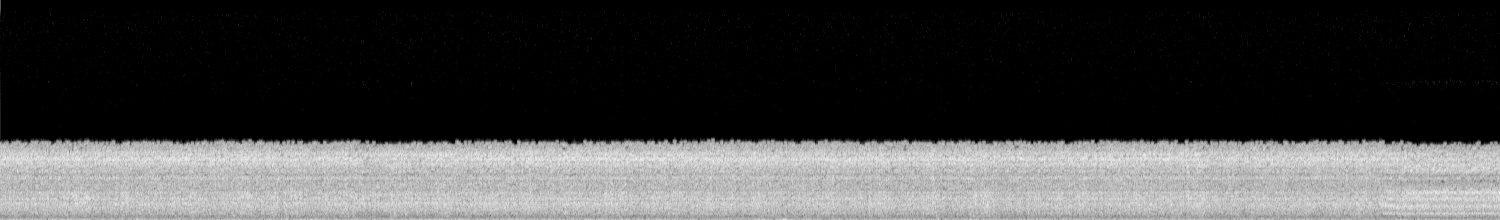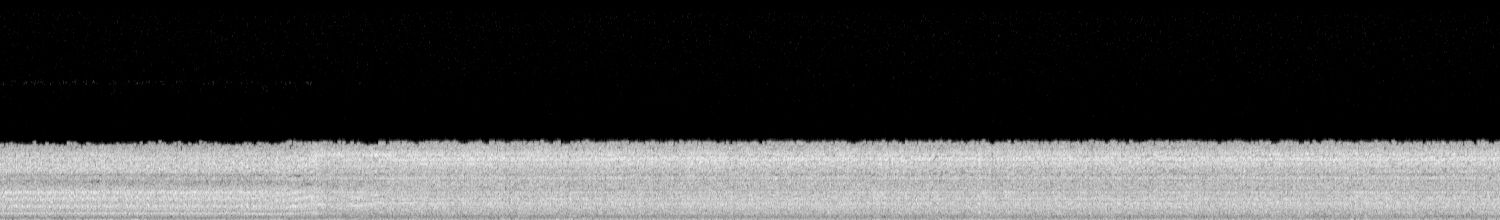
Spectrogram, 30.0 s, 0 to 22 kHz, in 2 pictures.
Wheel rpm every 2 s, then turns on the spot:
230, 240, 230, 240, 230, 230, 230, 170, 160, 210, 230, 230, 230, 230, 240.
none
